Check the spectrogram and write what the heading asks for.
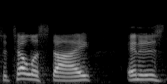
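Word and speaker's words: tetelestai (τετέλεσται): It was a Greek word pronounced tetelestai. Tetelestai.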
